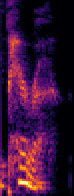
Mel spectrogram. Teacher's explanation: we would expect that to say par, and then the A is being schwad on the end, we say para.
